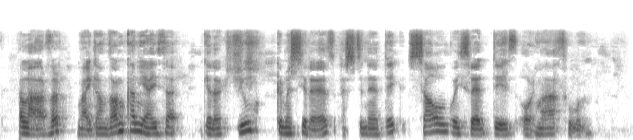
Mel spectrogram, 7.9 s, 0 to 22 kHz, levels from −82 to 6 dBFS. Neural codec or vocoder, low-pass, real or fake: codec, 16 kHz in and 24 kHz out, 1.1 kbps, FireRedTTS-2 codec; 9.9 kHz; fake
